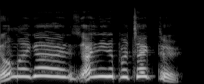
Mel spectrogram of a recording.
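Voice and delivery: very high, loud, shrill screaming. Retelling how women react to a spider: imitating women screaming. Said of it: "They start screaming".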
